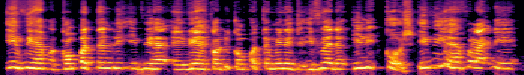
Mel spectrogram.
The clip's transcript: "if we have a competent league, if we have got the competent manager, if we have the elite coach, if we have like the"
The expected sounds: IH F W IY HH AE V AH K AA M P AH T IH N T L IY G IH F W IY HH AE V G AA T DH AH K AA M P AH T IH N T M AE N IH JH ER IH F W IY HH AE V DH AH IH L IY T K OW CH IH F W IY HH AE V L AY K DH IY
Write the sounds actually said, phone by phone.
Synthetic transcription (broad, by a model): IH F W IY HH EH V AH K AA M P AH T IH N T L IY IH F W IY HH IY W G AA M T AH K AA M P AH T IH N M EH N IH JH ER IH F W IY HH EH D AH IH L IY T K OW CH IH F W IY HH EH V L AY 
